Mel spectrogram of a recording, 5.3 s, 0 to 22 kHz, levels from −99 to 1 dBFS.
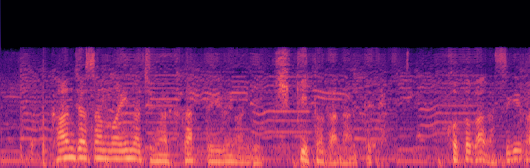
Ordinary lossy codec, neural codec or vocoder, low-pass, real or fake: Opus, 16 kbps; none; 7.2 kHz; real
